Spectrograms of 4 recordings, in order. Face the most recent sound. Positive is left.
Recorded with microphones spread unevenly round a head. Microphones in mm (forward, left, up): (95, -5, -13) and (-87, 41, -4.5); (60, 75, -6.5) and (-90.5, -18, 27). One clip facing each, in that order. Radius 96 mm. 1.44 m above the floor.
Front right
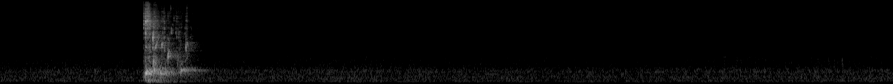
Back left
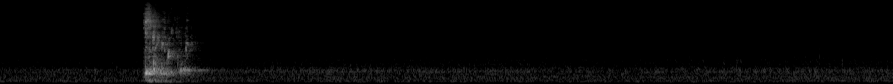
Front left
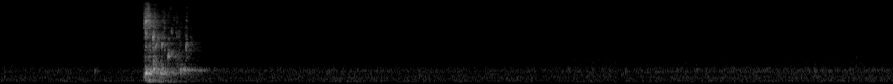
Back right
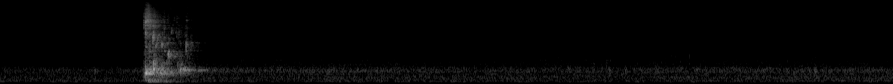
turn(degrees=-60)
